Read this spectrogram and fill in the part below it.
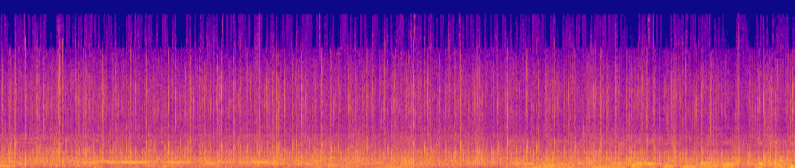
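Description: A church congregation applauds and cheers together, dense continuous clapping with scattered voices and shouts rising through the room.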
